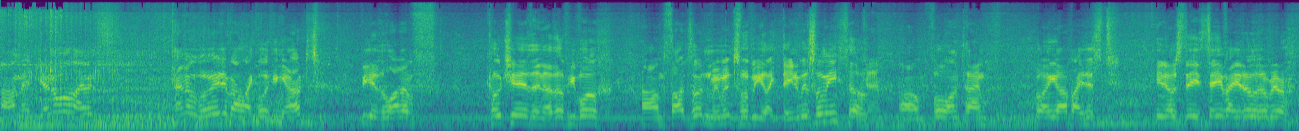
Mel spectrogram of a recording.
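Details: Adult man with cerebral palsy from brain damage caused by lack of oxygen when his heart stopped at birth; speech, balance and coordination are his biggest challenges; dysarthria (cerebral palsy).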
